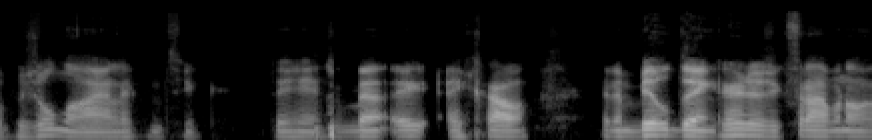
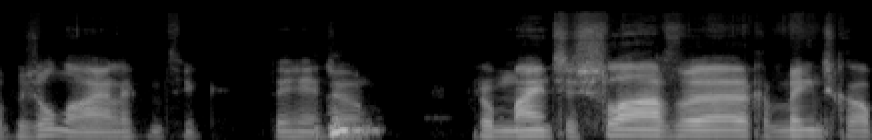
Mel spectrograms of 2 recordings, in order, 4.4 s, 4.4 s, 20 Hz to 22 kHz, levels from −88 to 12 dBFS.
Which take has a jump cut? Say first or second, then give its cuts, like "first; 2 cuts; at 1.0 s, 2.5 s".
first; 1 cut; at 1.7 s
